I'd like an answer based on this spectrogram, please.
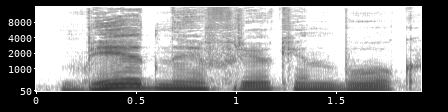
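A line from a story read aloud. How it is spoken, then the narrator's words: Child's sigh. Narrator (Russian): вздохнул малыш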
